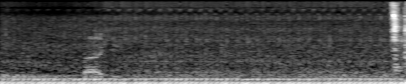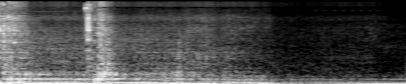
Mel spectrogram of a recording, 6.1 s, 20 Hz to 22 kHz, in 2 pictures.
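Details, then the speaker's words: Honda EK with a swapped-in B20 four-cylinder on an open header, now running after a Denso MAP sensor cured start-then-stall: steady, even low rumble with quick blips, no misfire or knock; sounds healthy. "yeah, should run. Sounds healthy."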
